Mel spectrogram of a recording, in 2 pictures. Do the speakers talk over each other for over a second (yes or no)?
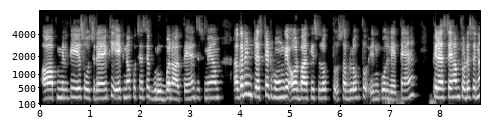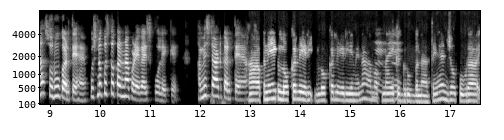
no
